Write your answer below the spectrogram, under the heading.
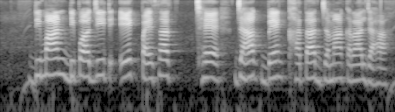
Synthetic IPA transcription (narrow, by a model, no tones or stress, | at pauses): ɖɪmaːɳɖɖɪpaːd͡ʒiʈeːk̚pəɪsa | t͡ʃʰɛd͡ʒaɦãkbɛ̃ŋkʰːat̪ad͡ʒəmakəɾaːld͡ʒaɦa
